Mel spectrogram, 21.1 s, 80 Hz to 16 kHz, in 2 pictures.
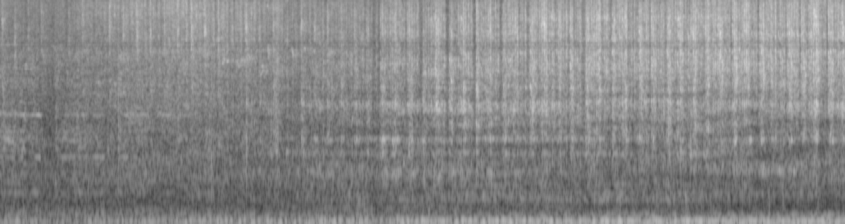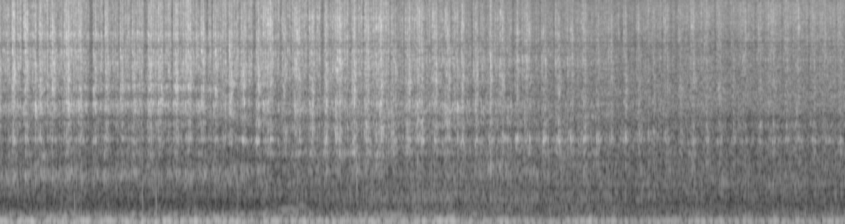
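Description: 1997 Volkswagen Jetta's engine idling steadily through a modified muffler system, a deep, even exhaust note meant to mimic a V8. It grows louder over the first few seconds and then holds.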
